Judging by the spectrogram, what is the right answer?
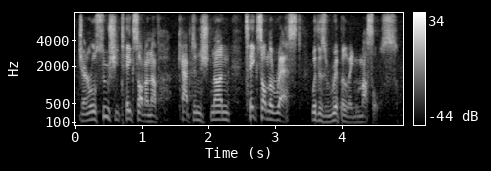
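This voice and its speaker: A man's voice: mid-range voice, expressive, fairly quick, sharp tone. A man narrating a fanfiction reading with friends, upbeat as he announces each speaker's cue. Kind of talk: casual chat and fanfiction narration.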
